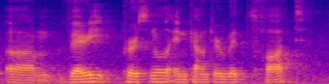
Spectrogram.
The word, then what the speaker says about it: Thoth: very personal encounter with thought some people also pronounce it teot um thought came um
